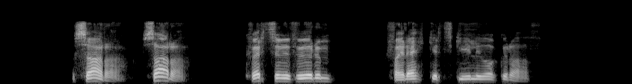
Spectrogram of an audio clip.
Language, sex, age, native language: Icelandic, male, 20-29, Icelandic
